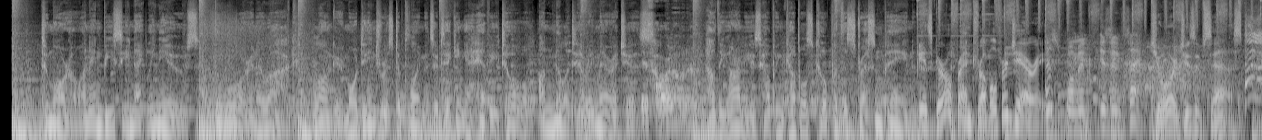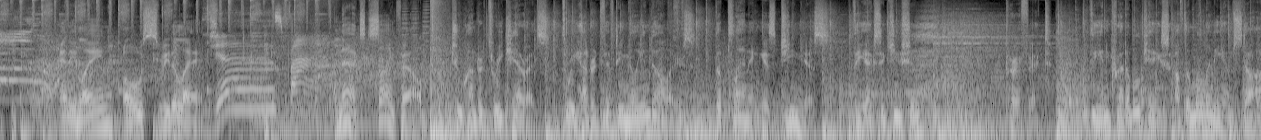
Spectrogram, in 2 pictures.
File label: promo, male voice talent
